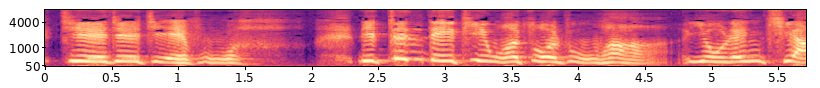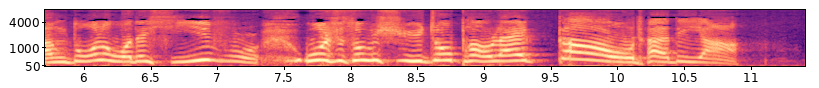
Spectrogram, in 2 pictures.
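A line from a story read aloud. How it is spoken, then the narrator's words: Loud uncontrollable wailing. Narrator (Chinese): 李四禁不住哇哇大哭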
